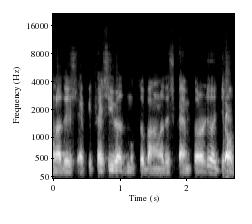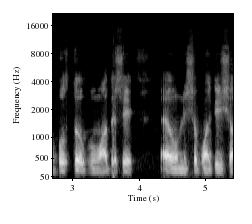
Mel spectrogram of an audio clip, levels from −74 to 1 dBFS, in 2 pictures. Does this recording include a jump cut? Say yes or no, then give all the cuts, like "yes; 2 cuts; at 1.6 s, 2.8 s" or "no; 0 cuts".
yes; 1 cut; at 2.3 s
